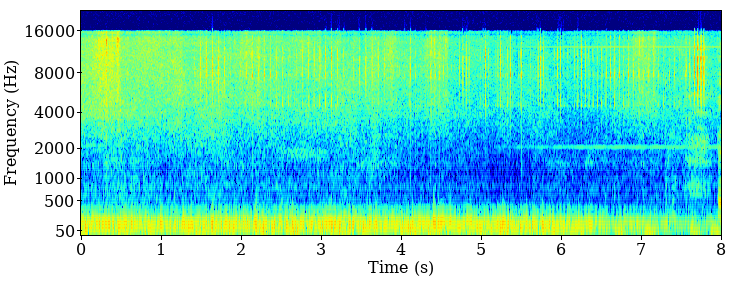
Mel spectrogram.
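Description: A loud, steady low rumbling drone from the film's sound design, with a faint crackling hiss above it, holding a tense pause.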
